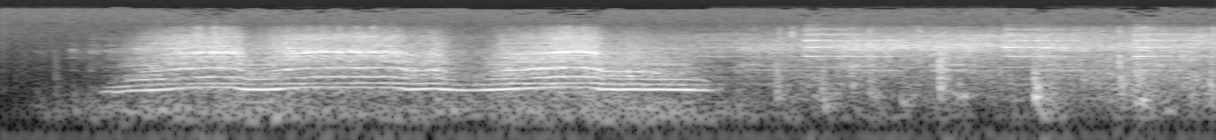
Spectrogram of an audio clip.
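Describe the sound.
A steam train arrives at a station with a loud, sustained, multi-toned steam whistle lasting about three seconds, dipping briefly midway. The whistle then gives way to steady rumbling, clanking rail and carriage noise.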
